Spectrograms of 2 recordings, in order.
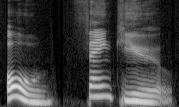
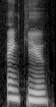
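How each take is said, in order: First: The pitch drops on 'you'. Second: The pitch stays level throughout.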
